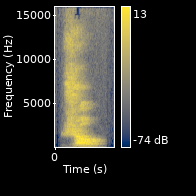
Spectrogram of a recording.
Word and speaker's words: 肉: So the R in pinyin is pronounced as zh, not z or le, as you will sometimes hear.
